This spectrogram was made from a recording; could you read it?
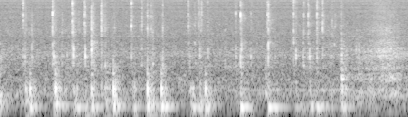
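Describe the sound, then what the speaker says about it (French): Quick, irregular clacking of a computer keyboard as a title is typed, close and quiet, in uneven bursts of keystrokes with short pauses, no voices. "Donc je tape mon titre."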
